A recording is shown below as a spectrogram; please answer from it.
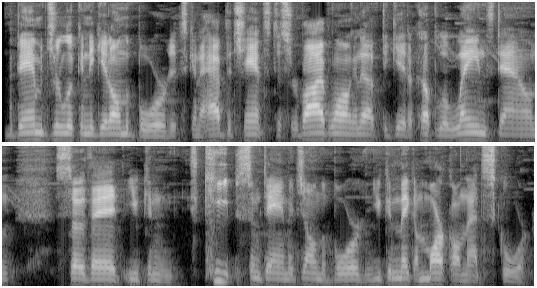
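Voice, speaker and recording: A man's voice: mid-range voice, level tone, moderate pace, fairly bright tone. A man giving casual, off-the-cuff review commentary on a game, opinionated and repeating himself for emphasis.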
